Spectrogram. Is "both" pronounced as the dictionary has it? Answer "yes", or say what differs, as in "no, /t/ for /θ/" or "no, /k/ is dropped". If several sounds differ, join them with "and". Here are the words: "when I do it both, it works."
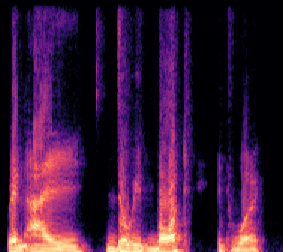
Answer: no, /t/ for /θ/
